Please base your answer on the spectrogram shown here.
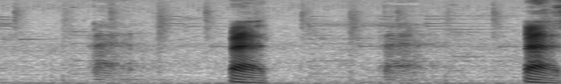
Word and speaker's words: แปด: So don't worry too much about it being like a B or a P. Just close your mouth and try and say it. Bad.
